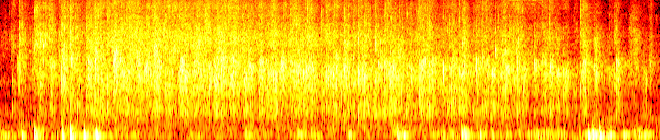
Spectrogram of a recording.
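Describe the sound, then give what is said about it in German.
An audience applauds steadily for several seconds, a dense crackle of many hands clapping at an even level, with a slightly louder swell near the end. “Na gut, also dann viel Spaß und kleinen Applaus auch bitte.”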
